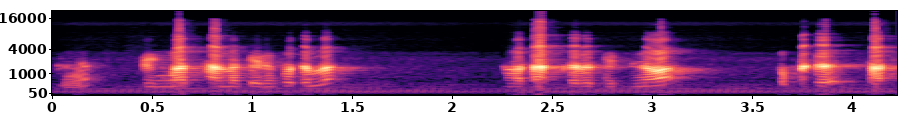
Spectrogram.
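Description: Speech: a man talking over a telephone line in short phrases with brief pauses.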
